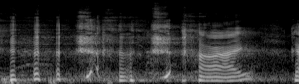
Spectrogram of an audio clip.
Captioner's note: laughter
